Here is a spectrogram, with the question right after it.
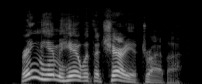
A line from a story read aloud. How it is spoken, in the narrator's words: snapped Demetrio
